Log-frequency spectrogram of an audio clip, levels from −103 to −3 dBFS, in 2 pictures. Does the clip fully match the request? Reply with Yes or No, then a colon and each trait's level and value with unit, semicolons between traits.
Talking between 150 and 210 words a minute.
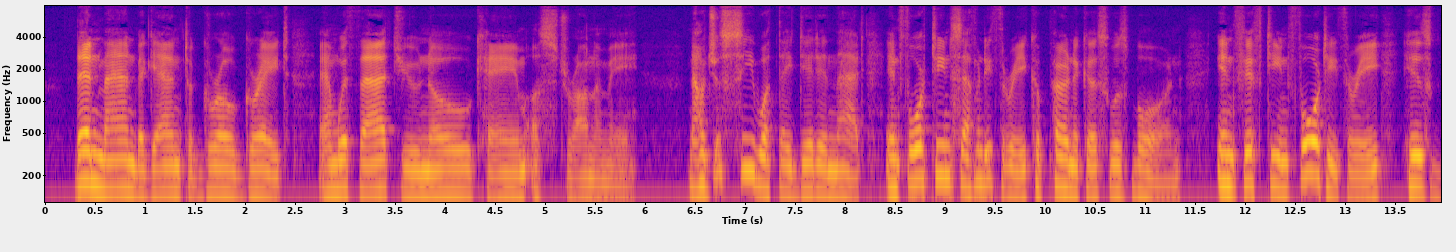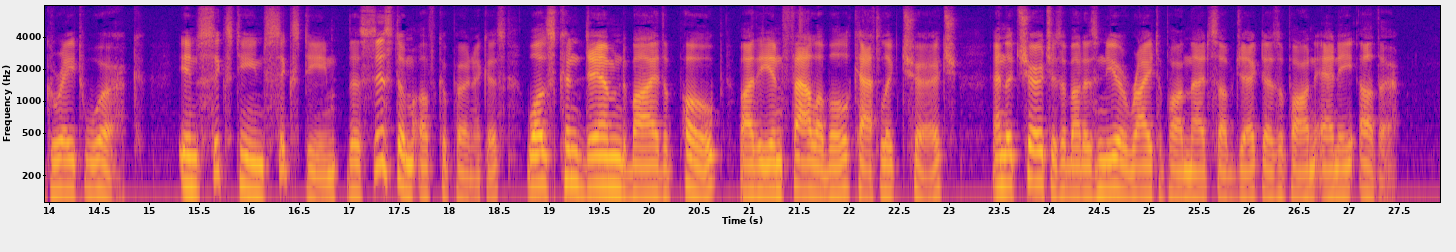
No: slow, 135 wpm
